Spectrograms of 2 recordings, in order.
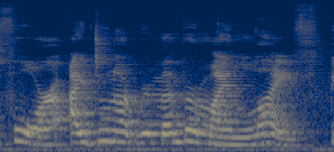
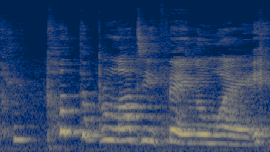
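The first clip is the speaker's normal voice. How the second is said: put-on posh upper-crust British accent; 4 semitones higher, 4 dB louder than usual. Retelling his reply when asked for feedback, in a posh British accent. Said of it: "in his like you know posh British accent".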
